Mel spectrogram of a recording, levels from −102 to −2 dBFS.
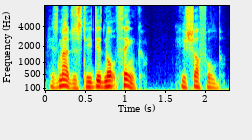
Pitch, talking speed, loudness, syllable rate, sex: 125 Hz, 180 wpm, -17 LUFS, 5.6 syllables/s, male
